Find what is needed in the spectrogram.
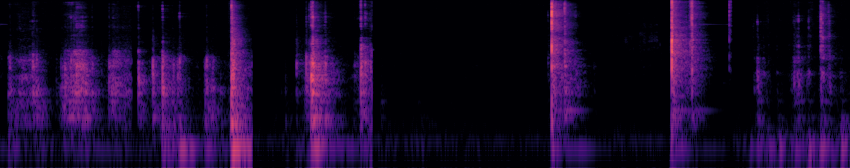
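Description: Hands bending and fitting a stiff blue neutral wire inside a plastic distribution board: handling rustle and scattered clicks and knocks of wire against plastic, with a few sharper knocks spread through.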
